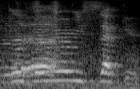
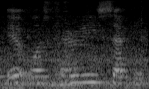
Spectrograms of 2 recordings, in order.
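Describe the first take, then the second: First: It is read with excited feeling. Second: It is read in a flat, plain way.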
